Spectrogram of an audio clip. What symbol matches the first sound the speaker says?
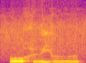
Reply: o̰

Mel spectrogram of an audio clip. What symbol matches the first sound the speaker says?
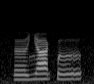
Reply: əː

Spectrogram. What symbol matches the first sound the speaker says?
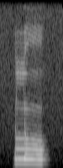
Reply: l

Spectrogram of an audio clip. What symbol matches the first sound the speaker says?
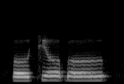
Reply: o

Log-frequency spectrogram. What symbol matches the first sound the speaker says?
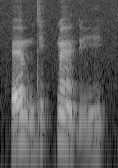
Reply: ɛ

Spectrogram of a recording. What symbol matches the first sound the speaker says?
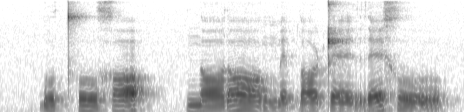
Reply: ɠ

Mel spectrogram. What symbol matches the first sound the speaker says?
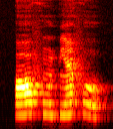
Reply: ɒ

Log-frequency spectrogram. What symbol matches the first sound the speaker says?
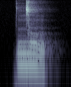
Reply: ŋ͡ǀ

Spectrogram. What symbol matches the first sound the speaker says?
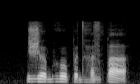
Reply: ʒ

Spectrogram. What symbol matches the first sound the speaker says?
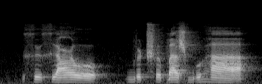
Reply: x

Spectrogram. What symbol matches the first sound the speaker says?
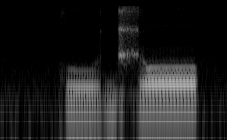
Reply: k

